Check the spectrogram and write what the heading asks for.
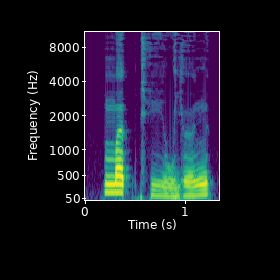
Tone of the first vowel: high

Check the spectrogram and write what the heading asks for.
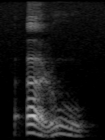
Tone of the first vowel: falling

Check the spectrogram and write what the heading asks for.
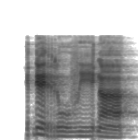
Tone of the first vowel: falling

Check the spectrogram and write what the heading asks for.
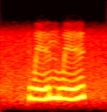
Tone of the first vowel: rising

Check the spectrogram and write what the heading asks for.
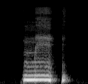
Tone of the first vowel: high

